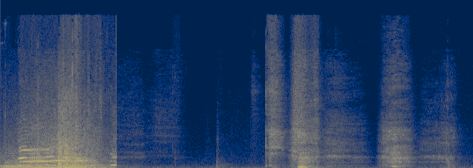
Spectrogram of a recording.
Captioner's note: gun clatters; Addison pants heavily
